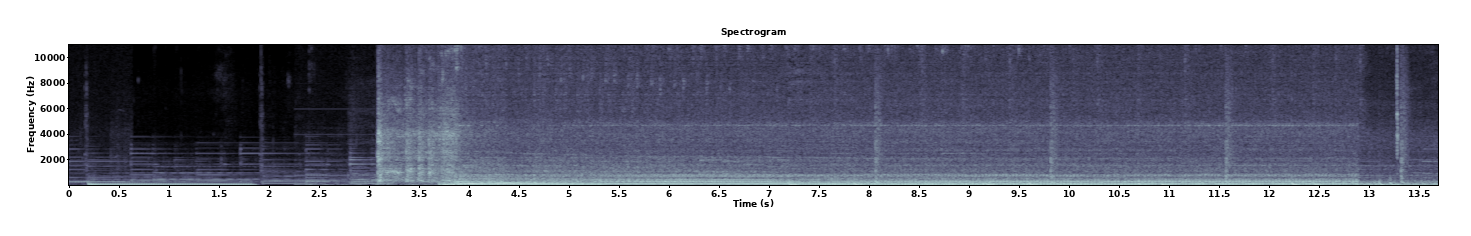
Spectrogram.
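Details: Mercedes C300 W204 after spark plug replacement: short crank, then the engine catches and settles into a steady, even idle with no misfire, though music plays over it; normal start and idle.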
